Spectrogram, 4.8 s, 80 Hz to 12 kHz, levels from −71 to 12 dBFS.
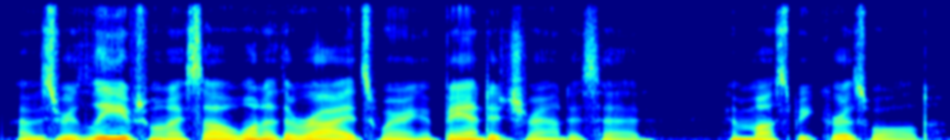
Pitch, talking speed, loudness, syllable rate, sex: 160 Hz, 255 wpm, -18 LUFS, 6.7 syllables/s, female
